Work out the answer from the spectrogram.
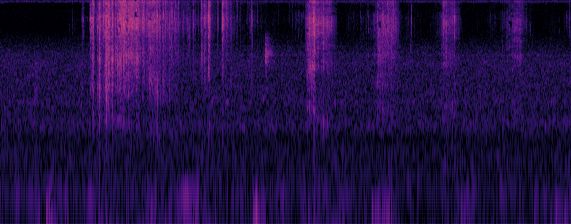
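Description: A person eating rice and fish curry by hand: chewing and mouth noises in several short bursts, the longest about one to three seconds in.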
